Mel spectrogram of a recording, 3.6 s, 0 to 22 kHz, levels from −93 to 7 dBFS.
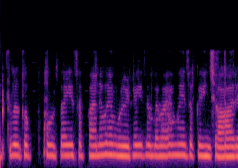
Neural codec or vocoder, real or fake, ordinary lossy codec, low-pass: vocoder, 22.05 kHz, 80 mel bands, HiFi-GAN; fake; none; 7.2 kHz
